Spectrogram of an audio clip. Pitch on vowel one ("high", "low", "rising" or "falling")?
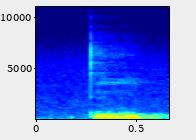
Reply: low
